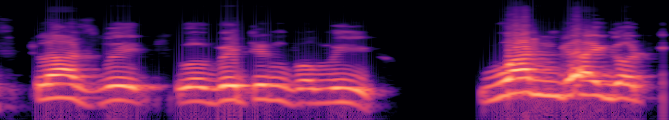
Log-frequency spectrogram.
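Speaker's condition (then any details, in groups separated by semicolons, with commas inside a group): Cerebral palsy, severe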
